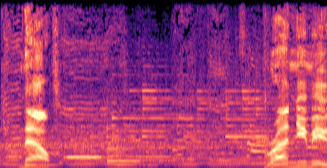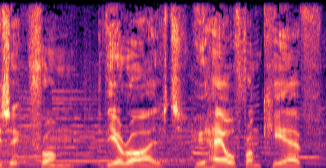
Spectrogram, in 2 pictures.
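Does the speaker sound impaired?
No.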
